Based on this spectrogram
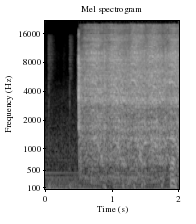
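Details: Honda Integra DC2 cranked for the first time in five years after no running engine since 2017, starter wired up temporarily to get oil circulating: even, steady crank under a loud hiss, no firing, normal cranking.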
